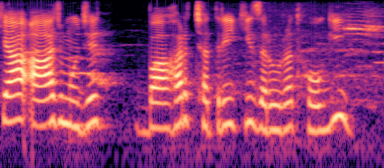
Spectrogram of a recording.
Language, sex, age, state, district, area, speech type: Urdu, female, 18-30, Uttar Pradesh, Lucknow, rural, read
